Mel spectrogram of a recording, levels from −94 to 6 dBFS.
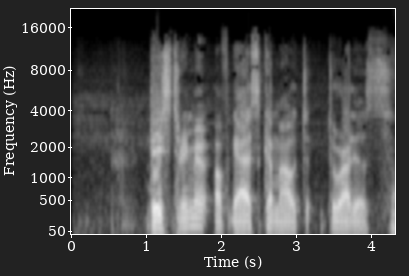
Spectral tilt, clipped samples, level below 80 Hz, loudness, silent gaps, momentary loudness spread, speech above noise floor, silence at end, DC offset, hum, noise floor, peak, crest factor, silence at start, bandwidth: -4.5 dB/octave; under 0.1%; -42 dBFS; -14 LUFS; none; 14 LU; 38 dB; 0 s; under 0.1%; none; -52 dBFS; 0 dBFS; 16 dB; 1.05 s; 14.5 kHz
